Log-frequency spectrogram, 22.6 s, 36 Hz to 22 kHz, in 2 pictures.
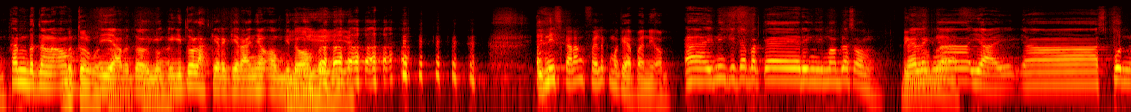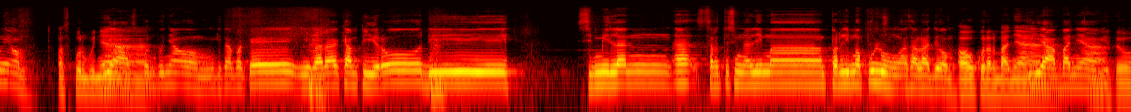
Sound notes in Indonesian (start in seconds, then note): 2.9 tertawa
